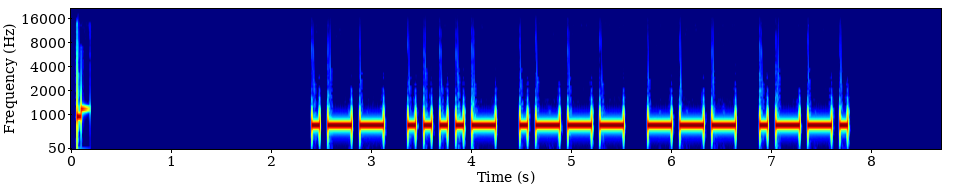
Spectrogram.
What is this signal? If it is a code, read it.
Morse code, heard as a keyed tone, about 15 wpm, 700 Hz. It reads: W4JOP
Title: USA Call Signs - 5 Characters - Repeated 3x - 15wpm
